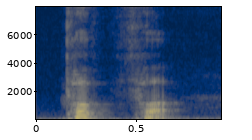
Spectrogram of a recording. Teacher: so an aspirated P sound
